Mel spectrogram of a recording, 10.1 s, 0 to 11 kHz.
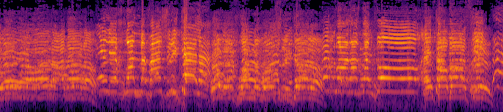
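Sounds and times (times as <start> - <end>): women shouting angrily: 0.0 - 10.0.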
